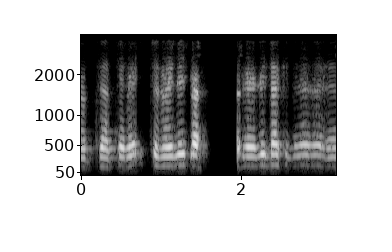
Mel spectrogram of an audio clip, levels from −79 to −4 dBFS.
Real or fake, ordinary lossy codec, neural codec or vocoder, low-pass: fake; none; codec, 24 kHz, 0.9 kbps, WavTokenizer, medium music audio release; 3.6 kHz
